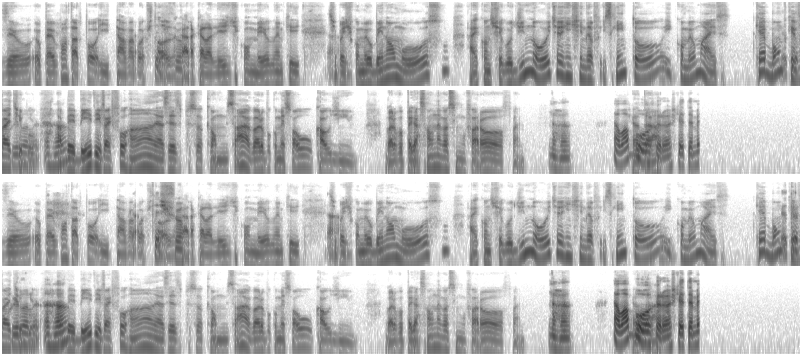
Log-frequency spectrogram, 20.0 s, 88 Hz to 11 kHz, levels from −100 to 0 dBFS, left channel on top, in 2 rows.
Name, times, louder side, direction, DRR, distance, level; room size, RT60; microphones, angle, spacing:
voice 1, 0.0-9.1 9.4-16.5 17.9-18.2, left 4 dB, 55° left, 1.4 m, -40 dB
voice 2, 1.9-2.3 4.1-4.2 9.9-10.8 16.8-17.1 17.6-18.7, right 8 dB, 50° right, 0.3 m, -33 dB
open air
head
